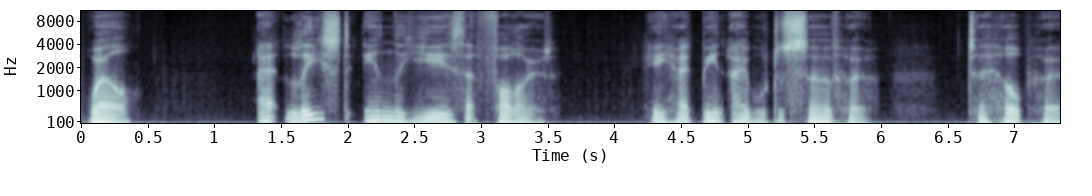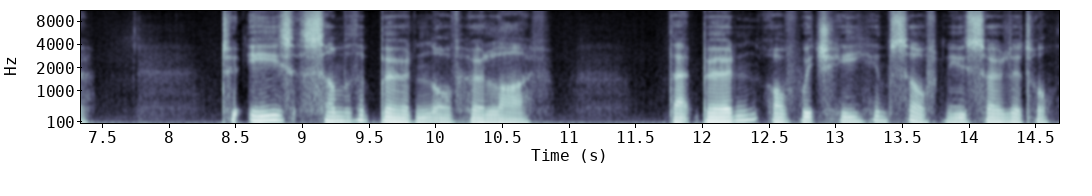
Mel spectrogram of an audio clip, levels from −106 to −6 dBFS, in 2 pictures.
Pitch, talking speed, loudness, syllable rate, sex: 110 Hz, 145 wpm, -20 LUFS, 4.2 syllables/s, male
